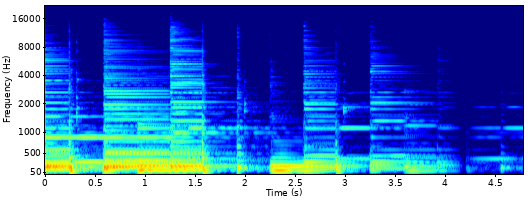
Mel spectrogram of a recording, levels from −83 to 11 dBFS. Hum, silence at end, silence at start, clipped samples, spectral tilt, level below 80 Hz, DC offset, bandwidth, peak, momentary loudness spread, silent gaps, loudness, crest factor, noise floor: none; 0.2 s; 0 s; under 0.1%; -8 dB/octave; -48 dBFS; under 0.1%; 13.5 kHz; -6 dBFS; 17 LU; none; -22 LUFS; 16 dB; -53 dBFS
